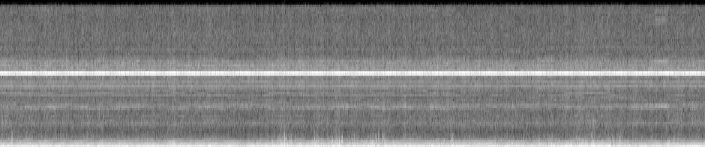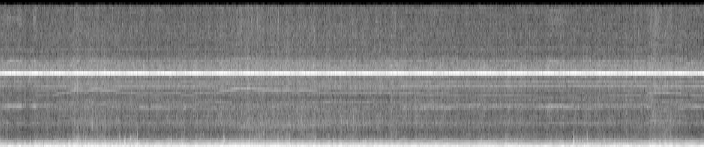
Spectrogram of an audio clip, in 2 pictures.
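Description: Quadcopter's electric motors and propellers buzzing steadily in flight, heard close up from a camera on the frame. The pitch rises slightly a little past the middle and again a few seconds later as the throttle shifts. A steady high-pitched whine sits above it.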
